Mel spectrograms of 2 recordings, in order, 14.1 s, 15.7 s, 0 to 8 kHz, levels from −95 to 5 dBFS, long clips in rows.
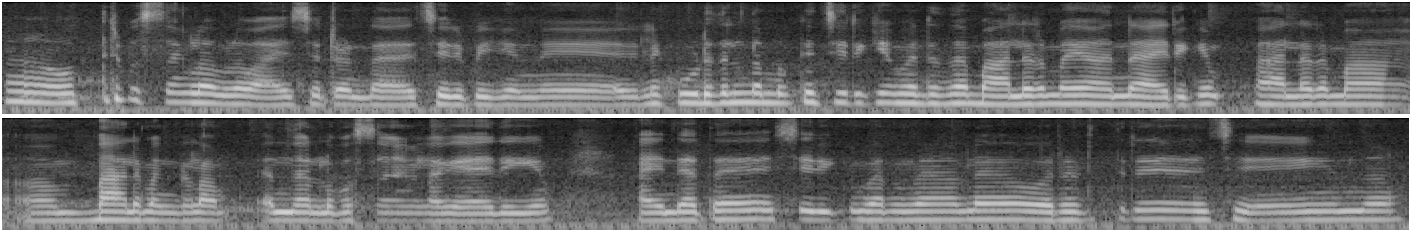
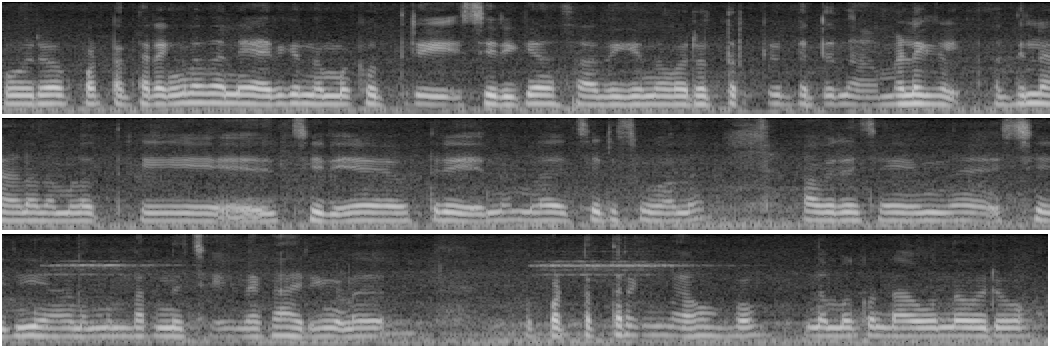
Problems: background sounds at intervals, low volume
